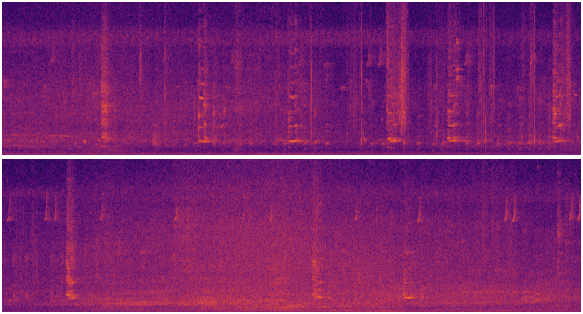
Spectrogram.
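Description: Domestic chickens clucking: a dozen or so short calls every second or two, over a low steady hum.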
